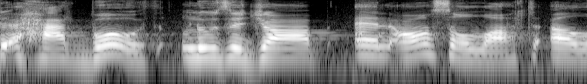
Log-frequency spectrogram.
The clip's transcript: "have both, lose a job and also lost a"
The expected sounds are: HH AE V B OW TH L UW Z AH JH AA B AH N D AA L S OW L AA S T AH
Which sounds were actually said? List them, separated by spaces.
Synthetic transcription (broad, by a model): HH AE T B OW TH L UW Z AH JH AA B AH N AA L S OW L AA T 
